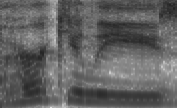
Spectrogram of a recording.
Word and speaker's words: Hercules: No, so Hercules is the Roman pronunciation of Heracles. Okay, So everyone says Hercules, but really, if you're using the Greek name, it's Heracles.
